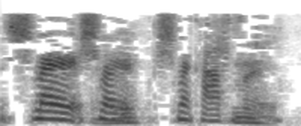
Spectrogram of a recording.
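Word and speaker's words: Chmerkovskiy: I would pronounce that Shmerkovsky. How's that? Pretty good? – I think it's an SH sound. Shmerkovsky.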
